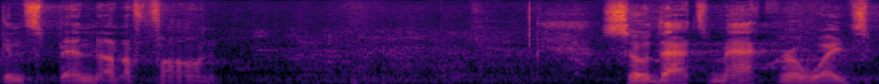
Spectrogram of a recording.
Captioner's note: laughter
